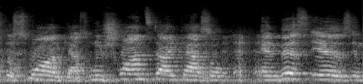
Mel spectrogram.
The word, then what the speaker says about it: Neuschwanstein: Right, I first pronounced it Neuschwanstein, which means pig castle, but no, it's the Swan Castle, Neuschwanstein Castle, and this is, in the dead of winter, a phenomenal place to visit.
